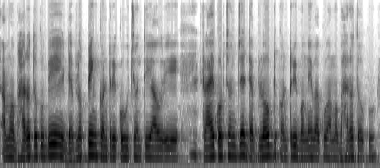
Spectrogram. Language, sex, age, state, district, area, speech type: Odia, male, 18-30, Odisha, Rayagada, urban, spontaneous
